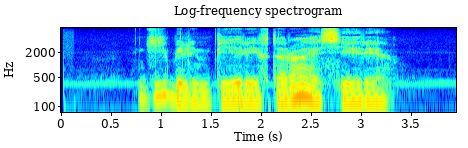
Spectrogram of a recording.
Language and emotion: Russian, sad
